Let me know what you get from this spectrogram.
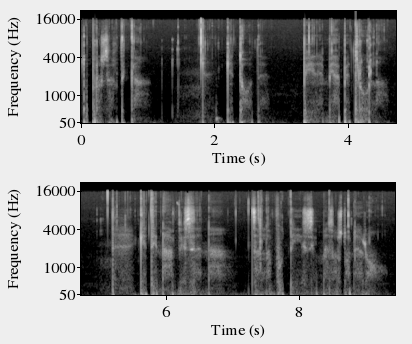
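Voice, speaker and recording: Someone whispers at a fairly slow pace, the sound dry and close with no echo, over noticeable background noise. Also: woman. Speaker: ASMR creator. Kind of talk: whispered reading of a Greek short story. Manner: whispered, close-up.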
